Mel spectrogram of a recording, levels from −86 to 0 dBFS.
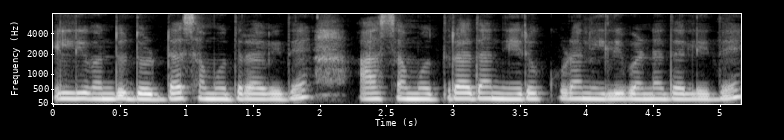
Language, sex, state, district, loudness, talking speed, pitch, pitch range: Kannada, female, Karnataka, Raichur, -13 LUFS, 115 wpm, 185 Hz, 180-190 Hz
